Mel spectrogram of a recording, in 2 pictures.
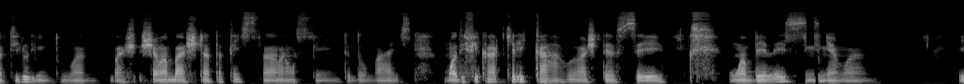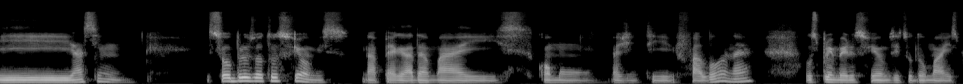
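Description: Frames out of order at 2.77–2.95 s, 5.16–5.21 s and 8.06–8.24 s: two neighbouring runs of frames, about 85 ms each (21 ms at 5.16 s), were decoded in swapped order. Each stretch plays as a garbled flutter, without losing any time.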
